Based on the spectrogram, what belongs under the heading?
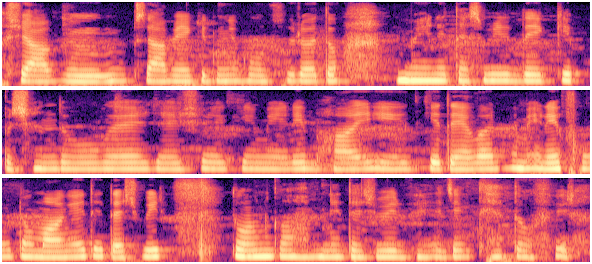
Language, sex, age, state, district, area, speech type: Urdu, female, 18-30, Bihar, Khagaria, rural, spontaneous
